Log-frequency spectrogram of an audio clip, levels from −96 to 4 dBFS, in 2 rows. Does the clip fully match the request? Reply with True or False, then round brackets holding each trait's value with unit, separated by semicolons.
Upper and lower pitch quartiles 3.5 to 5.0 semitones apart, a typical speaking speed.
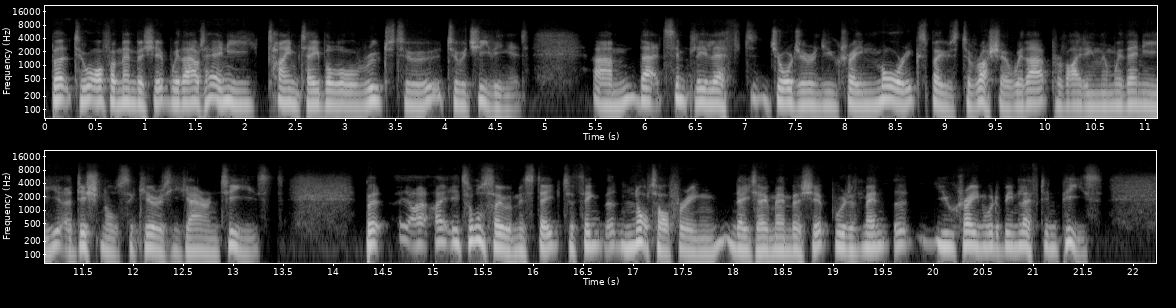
True (3.8 semitones; 155 wpm)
